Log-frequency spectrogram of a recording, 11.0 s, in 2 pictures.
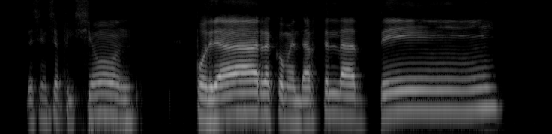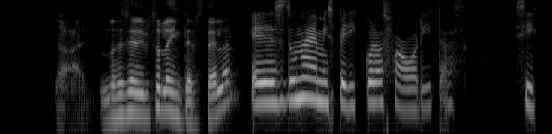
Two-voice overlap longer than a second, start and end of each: none

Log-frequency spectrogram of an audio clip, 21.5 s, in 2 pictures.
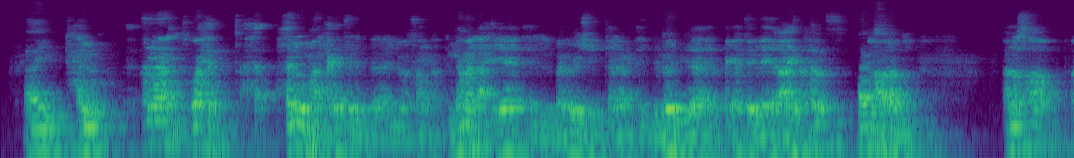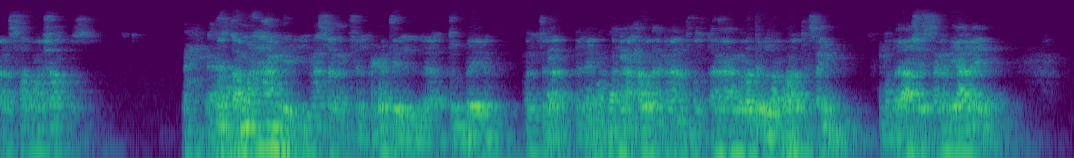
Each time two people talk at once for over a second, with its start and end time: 16.2-17.6

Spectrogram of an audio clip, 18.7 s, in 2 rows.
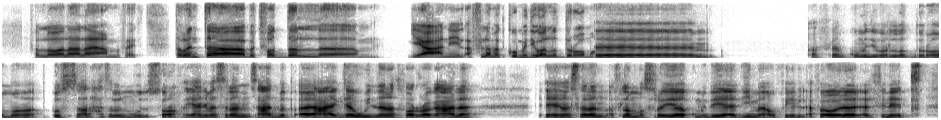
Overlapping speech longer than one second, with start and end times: none

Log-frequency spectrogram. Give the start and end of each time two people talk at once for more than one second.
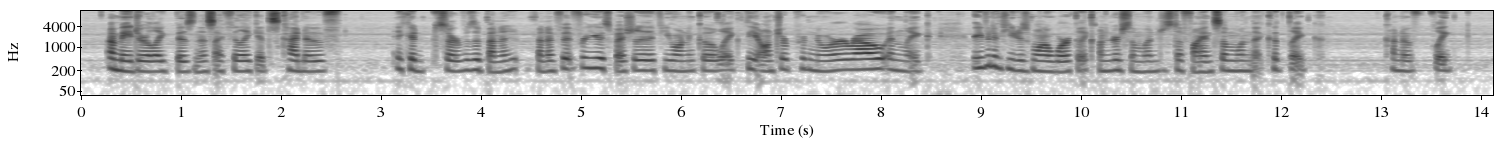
none

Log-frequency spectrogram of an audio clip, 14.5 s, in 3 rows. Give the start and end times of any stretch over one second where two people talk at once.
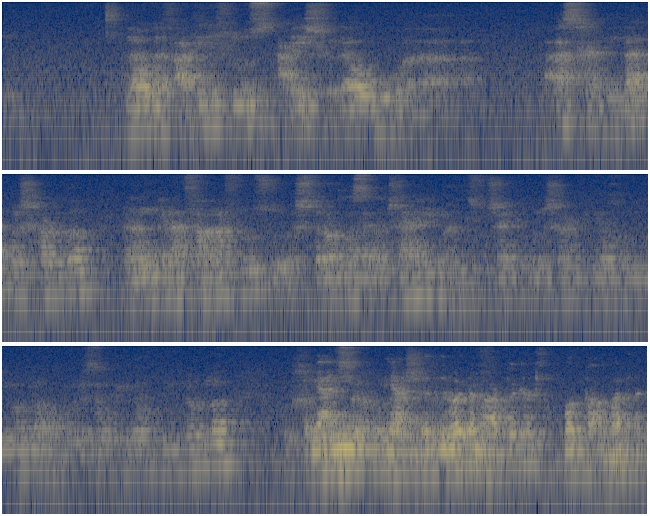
12.0-13.3

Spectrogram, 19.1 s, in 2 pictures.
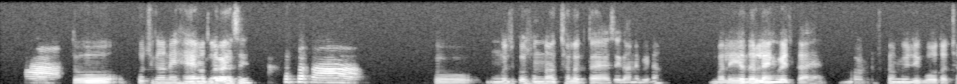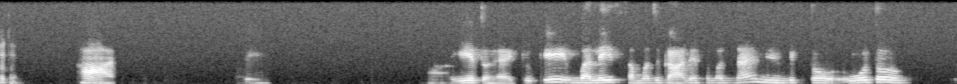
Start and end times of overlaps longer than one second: none

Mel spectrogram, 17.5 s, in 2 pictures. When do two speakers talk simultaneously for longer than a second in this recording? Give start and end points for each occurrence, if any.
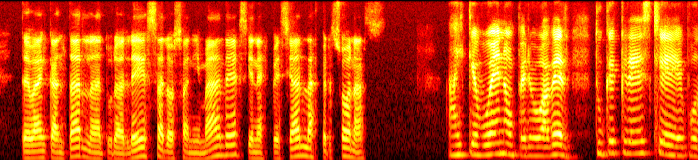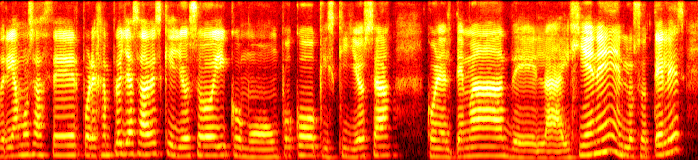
none

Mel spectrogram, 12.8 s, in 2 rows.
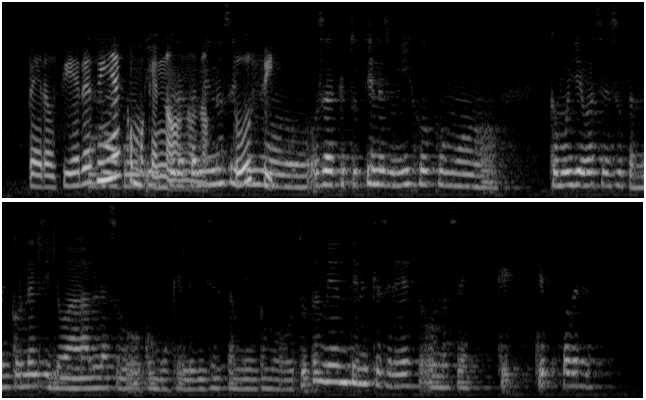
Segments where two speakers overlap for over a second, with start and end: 0.8-2.7

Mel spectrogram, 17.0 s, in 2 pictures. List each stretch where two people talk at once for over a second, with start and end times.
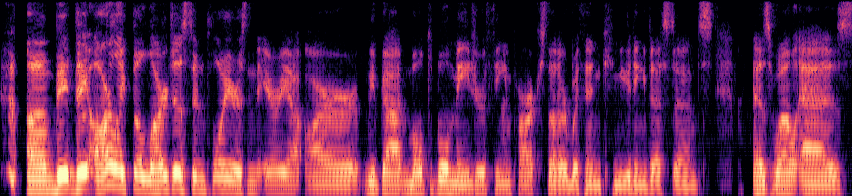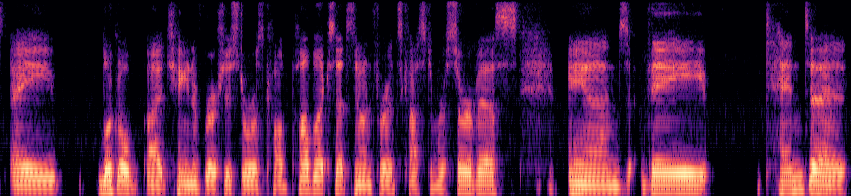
none

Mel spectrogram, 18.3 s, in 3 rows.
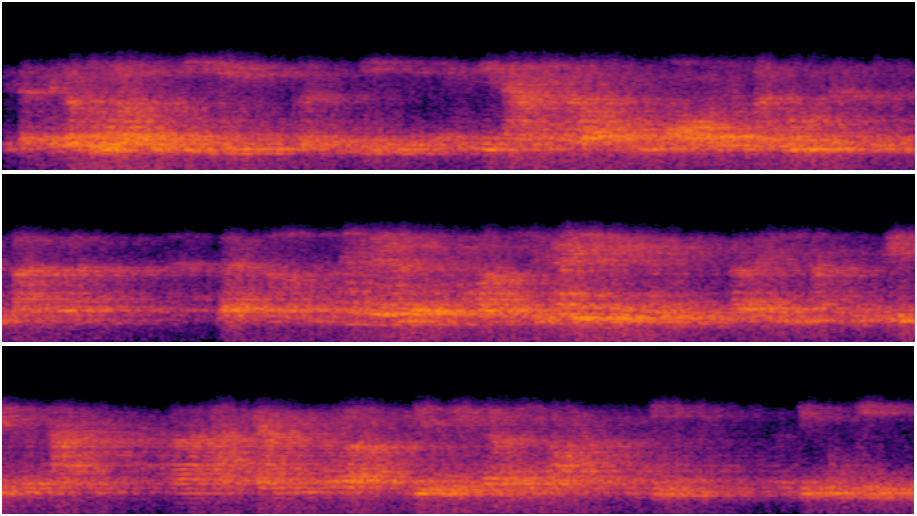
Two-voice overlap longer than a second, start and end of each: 8.4-10.4

